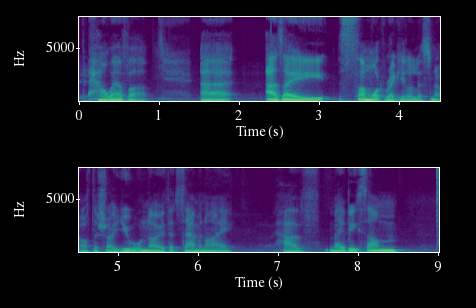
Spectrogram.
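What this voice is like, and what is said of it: Thick Australian accent. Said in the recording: “My thick Australian accent”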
